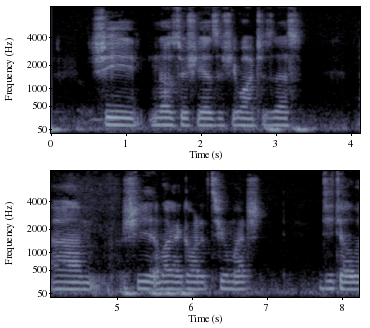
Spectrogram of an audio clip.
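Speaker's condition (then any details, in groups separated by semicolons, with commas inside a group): Cerebral palsy; able to speak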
